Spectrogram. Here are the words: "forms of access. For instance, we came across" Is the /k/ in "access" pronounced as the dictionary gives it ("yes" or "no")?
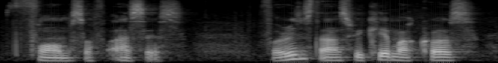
no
